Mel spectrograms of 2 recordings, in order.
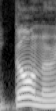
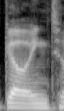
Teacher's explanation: native speakers often blend words for example they'll say goner instead of going to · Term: connected speech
